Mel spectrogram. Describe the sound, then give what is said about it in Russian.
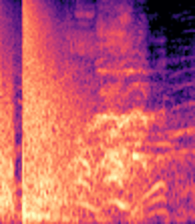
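Firecrackers set off by people celebrating: one sharp, loud bang early on, followed by a lingering, wavering whistling tail that slowly fades. “Уже петарды бабахают, веселятся.”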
